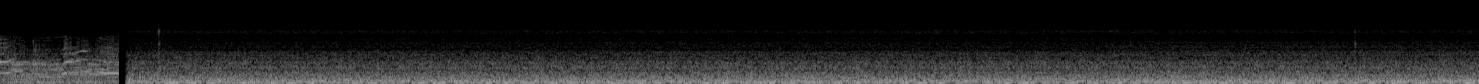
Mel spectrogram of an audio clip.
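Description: Background music cuts off about a second in, giving way to a steady outdoor noise with a heavy low rumble.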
